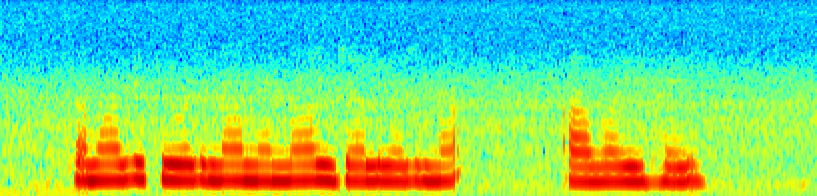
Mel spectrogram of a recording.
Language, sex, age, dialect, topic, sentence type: Magahi, female, 25-30, Western, banking, question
